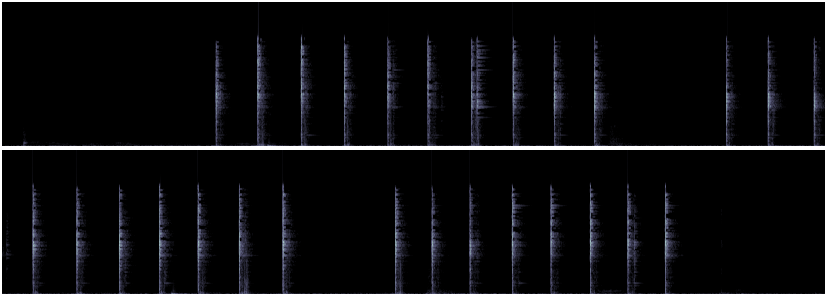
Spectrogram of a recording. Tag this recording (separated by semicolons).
breakers; down; hammer; nails; scaffolding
